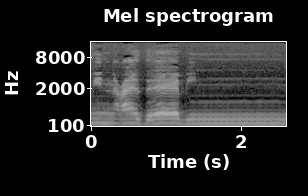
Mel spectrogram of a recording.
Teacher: زبان کی جڑ اٹھا لیں گے تو یہ خود بخود را جو ہے یہ موٹا پڑا جائے گا ، ٹھیک ہے، روانی میں ناری اور وقف میں نار، ٹھیک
